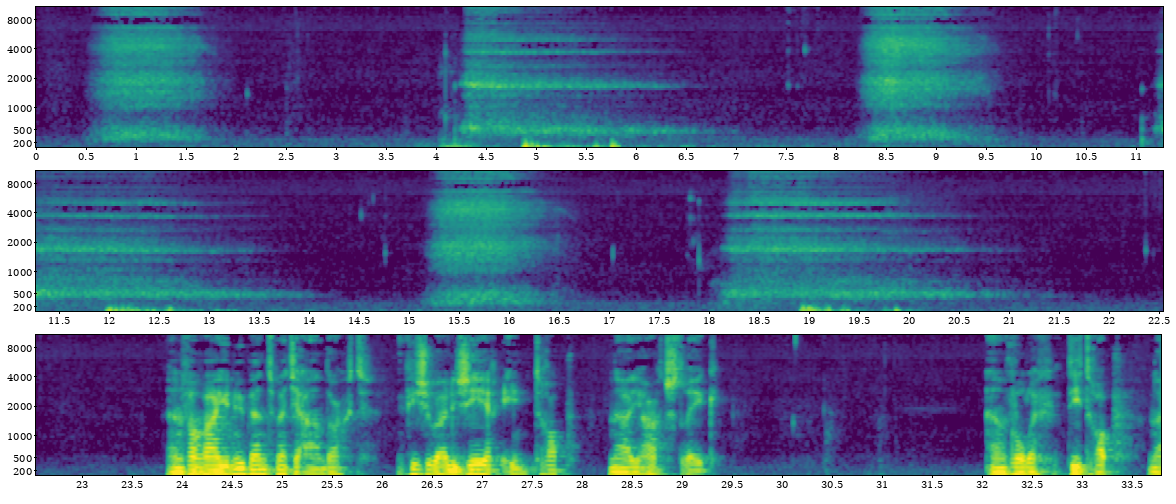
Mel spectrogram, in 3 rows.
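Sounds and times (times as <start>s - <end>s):
slow deep breaths in and out: 0.4s - 2.2s, 3.7s - 7.2s, 8.2s - 9.8s, 11.0s - 14.4s, 15.1s - 16.8s, 17.9s - 21.7s, 30.0s - 31.9s
speech: 24.0s - 29.4s, 32.1s - 33.7s.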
